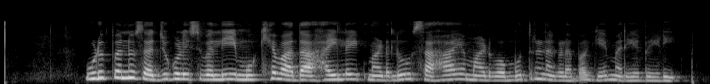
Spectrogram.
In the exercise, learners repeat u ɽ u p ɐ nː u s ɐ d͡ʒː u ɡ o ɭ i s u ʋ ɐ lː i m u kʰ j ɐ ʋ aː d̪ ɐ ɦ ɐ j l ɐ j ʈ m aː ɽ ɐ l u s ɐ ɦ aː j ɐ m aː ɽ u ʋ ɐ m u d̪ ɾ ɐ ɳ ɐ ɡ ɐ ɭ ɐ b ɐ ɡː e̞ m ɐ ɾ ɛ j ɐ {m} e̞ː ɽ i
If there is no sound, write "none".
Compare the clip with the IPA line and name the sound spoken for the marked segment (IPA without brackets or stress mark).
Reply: b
